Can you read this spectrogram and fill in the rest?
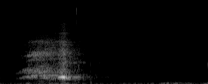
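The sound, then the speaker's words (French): A single sneeze: a brief breathy intake that bursts into a sharp, explosive release, followed by near silence with only faint rustling. “Je suis désolée si entends éternuer.”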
